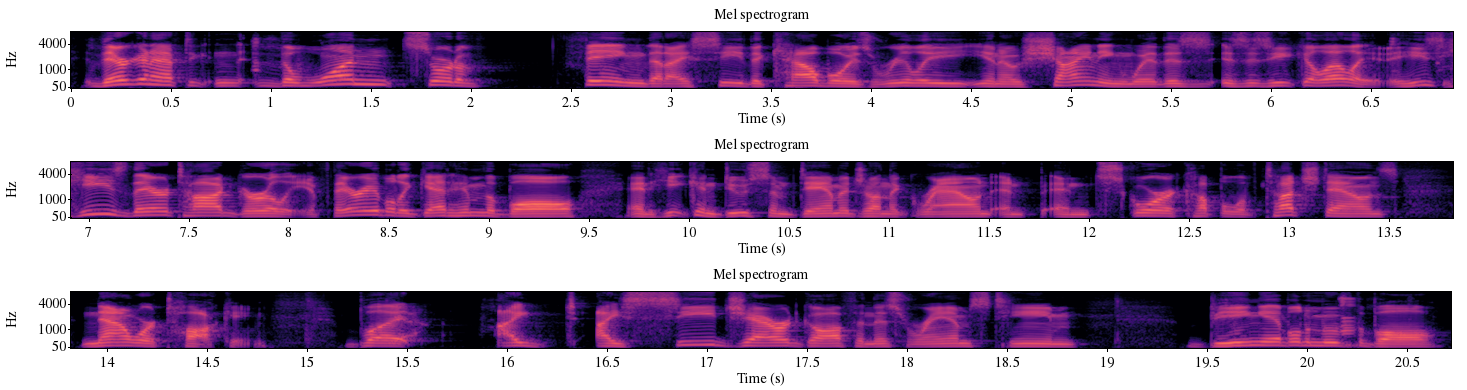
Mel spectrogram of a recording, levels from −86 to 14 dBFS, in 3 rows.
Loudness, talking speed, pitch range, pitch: -25 LUFS, 210 wpm, 125-155 Hz, 135 Hz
